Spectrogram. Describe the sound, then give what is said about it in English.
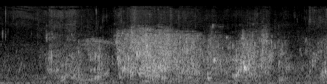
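Water swishes and splashes in a broad, steady wash, swelling in the middle with a few sharper splashes, as a canoe is paddled through calm canal water. “Actually, we are not taking on water, I think.”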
